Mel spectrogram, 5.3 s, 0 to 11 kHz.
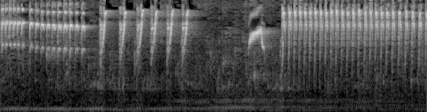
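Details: Orange-bellied leafbird (Chloropsis hardwickii), captured on an iPhone 7 Plus as a quick, clear training song: a sustained high trill, a run of steep down-slurred notes, one upswept whistle, then a fast stuttering trill.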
